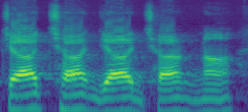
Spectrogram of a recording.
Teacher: they are produced by providing a constriction at a palatal position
